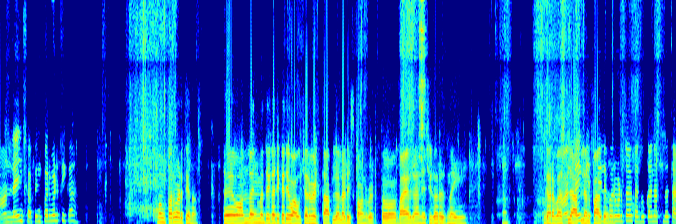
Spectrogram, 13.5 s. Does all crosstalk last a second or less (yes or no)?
no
